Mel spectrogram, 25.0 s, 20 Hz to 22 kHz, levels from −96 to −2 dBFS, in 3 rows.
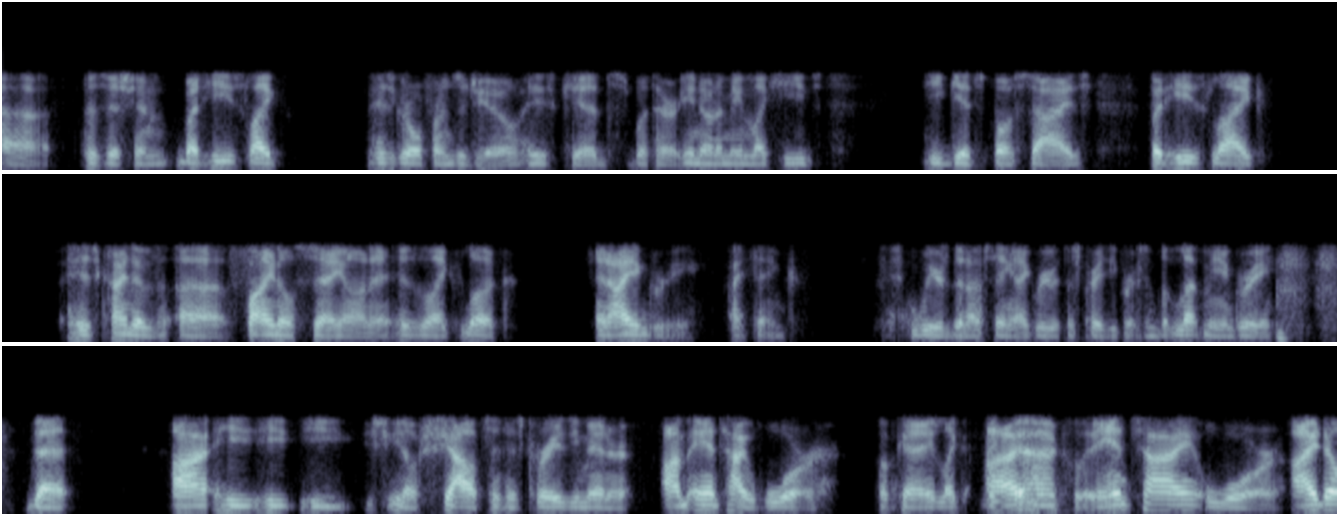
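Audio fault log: throughout G.729 codec: the speech sounds narrow, slightly rough and synthetic, confined to a telephone band of about 200 Hz to 3.7 kHz with nothing above. The decoder rebuilds each 10 ms frame from a vocal tract filter, a pitch predictor and a handful of pulses rather than the original waveform. That approximation gives the plainly audible grainy, buzzy edge, and the character points to the low-complexity G.729A variant at 8 kbit/s.
2.98–3.10 s, 5.03–5.07 s, 14.42–14.49 s VoIP packet loss concealed by the speech codec: the speech briefly smears into a stretched buzzy tone or coloured noise that sags in level. A gap of 20 ms was lost at the first two points and 40 ms at the third, which fits one, one and two lost packets. The decoder filled each hole by repeating its last pitch and filter at falling gain. Because every frame builds on the one before, the damage lingers beyond the gap itself.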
